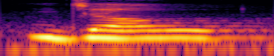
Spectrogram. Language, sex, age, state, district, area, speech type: Punjabi, female, 18-30, Punjab, Kapurthala, urban, read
